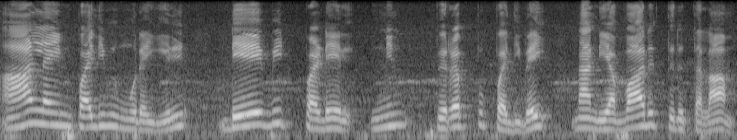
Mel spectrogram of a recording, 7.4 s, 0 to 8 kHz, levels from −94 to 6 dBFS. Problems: constant background noise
